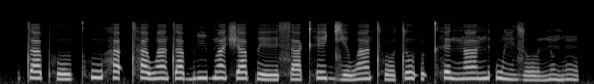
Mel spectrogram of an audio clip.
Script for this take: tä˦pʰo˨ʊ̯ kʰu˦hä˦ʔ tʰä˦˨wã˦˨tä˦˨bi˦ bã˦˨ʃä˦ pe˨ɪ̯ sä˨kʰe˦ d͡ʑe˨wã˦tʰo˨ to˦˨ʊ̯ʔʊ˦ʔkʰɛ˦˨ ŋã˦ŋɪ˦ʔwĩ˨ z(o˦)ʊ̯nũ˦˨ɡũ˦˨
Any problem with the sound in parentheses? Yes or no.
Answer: yes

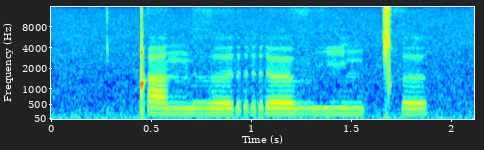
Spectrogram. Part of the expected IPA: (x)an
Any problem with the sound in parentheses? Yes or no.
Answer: yes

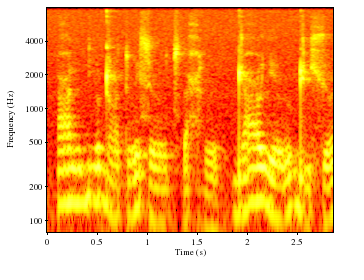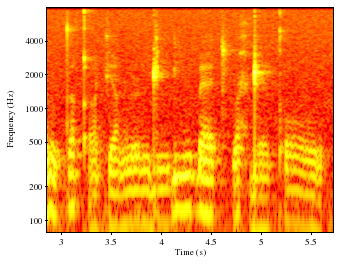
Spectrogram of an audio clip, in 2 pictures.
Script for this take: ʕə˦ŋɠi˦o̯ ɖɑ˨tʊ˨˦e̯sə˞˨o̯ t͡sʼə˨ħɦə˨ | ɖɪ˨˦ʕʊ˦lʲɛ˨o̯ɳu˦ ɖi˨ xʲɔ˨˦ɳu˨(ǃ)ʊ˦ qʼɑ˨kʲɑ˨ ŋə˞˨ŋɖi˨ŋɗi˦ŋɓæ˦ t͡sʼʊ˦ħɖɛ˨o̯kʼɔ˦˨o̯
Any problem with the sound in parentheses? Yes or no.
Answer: yes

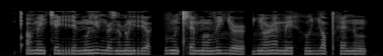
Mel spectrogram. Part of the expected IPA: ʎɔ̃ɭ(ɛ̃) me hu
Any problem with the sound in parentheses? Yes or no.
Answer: no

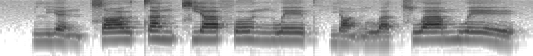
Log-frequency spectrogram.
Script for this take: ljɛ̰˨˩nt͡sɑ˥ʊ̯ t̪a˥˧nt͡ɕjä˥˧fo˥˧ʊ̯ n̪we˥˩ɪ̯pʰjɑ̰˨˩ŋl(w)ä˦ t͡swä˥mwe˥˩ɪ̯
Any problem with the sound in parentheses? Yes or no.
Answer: no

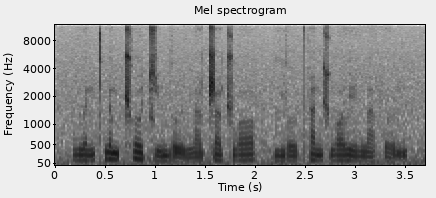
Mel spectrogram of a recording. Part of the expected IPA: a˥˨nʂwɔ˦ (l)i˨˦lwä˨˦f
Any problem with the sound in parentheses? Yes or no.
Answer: no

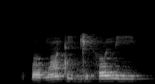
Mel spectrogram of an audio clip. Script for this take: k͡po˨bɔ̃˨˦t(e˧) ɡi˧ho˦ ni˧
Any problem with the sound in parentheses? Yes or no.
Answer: yes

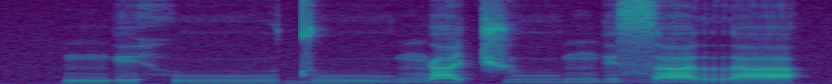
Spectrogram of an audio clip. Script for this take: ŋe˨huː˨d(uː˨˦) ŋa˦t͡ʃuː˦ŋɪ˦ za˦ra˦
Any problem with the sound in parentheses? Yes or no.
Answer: no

